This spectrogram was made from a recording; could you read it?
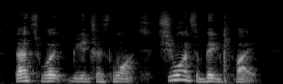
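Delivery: plain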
